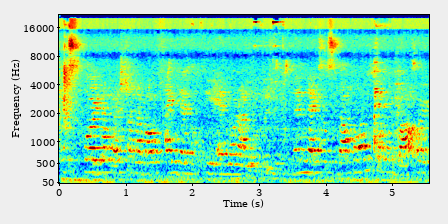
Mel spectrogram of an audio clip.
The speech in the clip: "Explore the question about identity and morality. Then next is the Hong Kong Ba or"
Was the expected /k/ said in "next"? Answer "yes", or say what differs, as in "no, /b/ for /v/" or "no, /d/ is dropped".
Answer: no, /k/ is dropped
